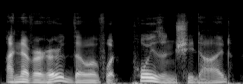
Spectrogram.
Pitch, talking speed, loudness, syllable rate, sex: 105 Hz, 220 wpm, -18 LUFS, 5.0 syllables/s, male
